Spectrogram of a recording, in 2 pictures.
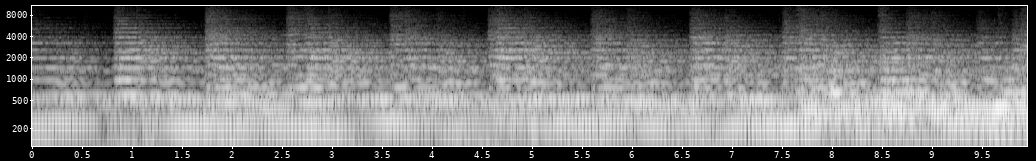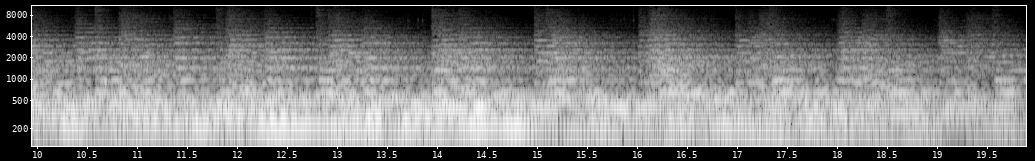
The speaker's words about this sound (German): Es ist 12 Uhr. Das Mittagsläuten kommt heute von der katholischen Pfarrkirche St. Johannes der Täufer im unterfränkischen Stadtlauringen.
